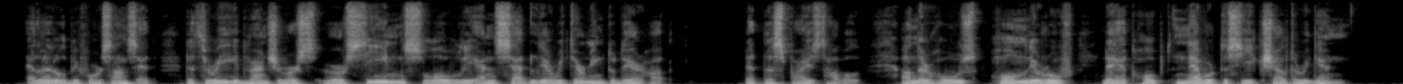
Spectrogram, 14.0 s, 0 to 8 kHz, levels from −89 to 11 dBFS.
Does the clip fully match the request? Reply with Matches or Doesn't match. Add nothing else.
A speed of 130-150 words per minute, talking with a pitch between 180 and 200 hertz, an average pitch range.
Doesn't match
